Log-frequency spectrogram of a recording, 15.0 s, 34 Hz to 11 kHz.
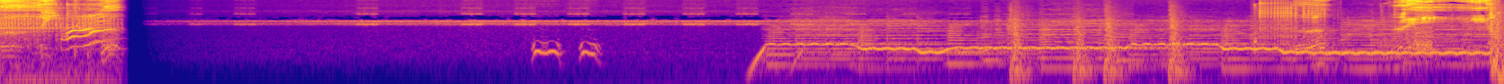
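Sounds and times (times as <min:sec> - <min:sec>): crickets chirping: 0:01.5 - 0:10.0
owl hooting: 0:05.2 - 0:06.1
music: 0:07.5 - 0:15.0.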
